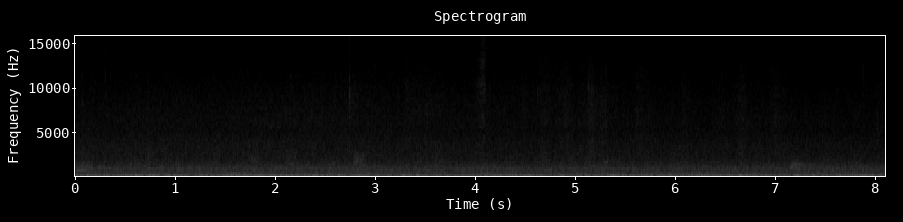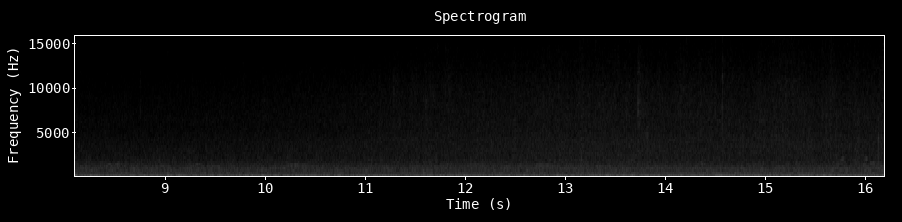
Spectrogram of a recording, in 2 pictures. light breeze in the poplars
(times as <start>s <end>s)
12.7s 16.1s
